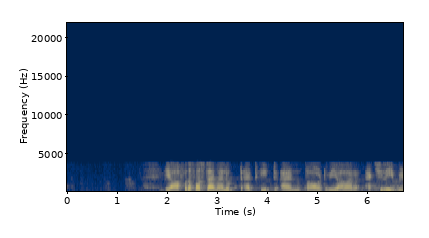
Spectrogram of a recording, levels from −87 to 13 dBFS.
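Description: No technical faults are audible.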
